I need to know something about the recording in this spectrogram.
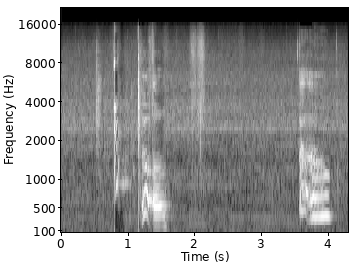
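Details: A Pembroke Welsh Corgi playing with a soft toy gives short, wavering whiny yowls in two bursts, with soft knocks between.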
